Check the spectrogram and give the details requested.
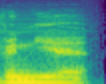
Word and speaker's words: vignette: I I call them a skit things and and this that only because you don't know how to say the word vignette.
